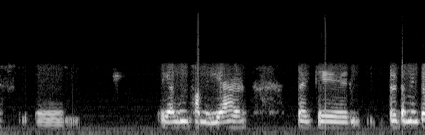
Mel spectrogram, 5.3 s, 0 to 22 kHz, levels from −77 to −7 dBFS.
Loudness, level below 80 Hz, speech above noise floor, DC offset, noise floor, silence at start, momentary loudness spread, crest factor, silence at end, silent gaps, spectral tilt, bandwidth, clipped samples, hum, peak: -20 LUFS; -56 dBFS; 33 dB; under 0.1%; -52 dBFS; 0 s; 18 LU; 18 dB; 0 s; none; -6.5 dB/octave; 8 kHz; under 0.1%; none; -4 dBFS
